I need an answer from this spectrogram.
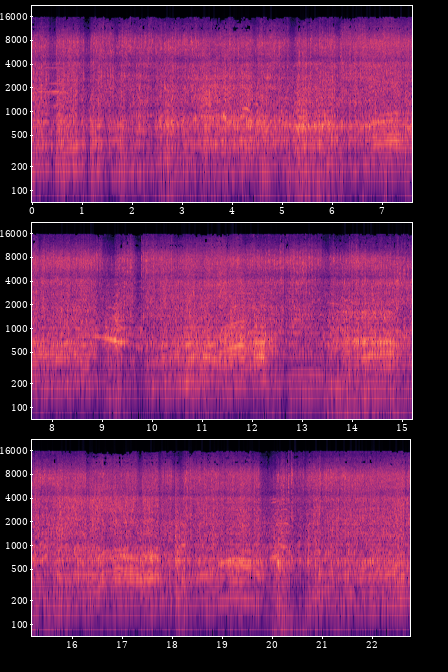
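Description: Demolition derby cars' engines running and revving hard, their pitch rising and falling again and again over a continuous din.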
